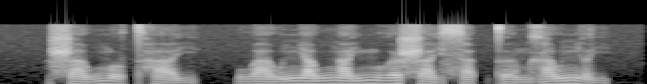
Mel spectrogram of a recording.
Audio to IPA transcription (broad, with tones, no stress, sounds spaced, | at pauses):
ʂ a˨˩˦ w m o˨˩˨ t̪ʰ a˨˩˨ j | w a˨˩˦ w ɲ a˧˥ w ŋ a˧˥ j m u˧˥ ə̯ ʂ a˨˩ j s a˨˩ t̚ t̪ əː˨˩ m ɣ a˧˥ w ɲ ə˨˩˨ j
